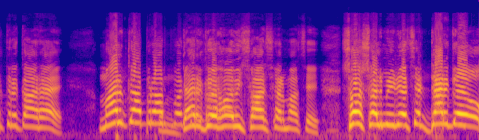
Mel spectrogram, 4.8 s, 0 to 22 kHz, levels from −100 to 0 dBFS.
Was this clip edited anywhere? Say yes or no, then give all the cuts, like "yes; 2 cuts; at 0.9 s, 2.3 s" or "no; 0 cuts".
yes; 1 cut; at 1.8 s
